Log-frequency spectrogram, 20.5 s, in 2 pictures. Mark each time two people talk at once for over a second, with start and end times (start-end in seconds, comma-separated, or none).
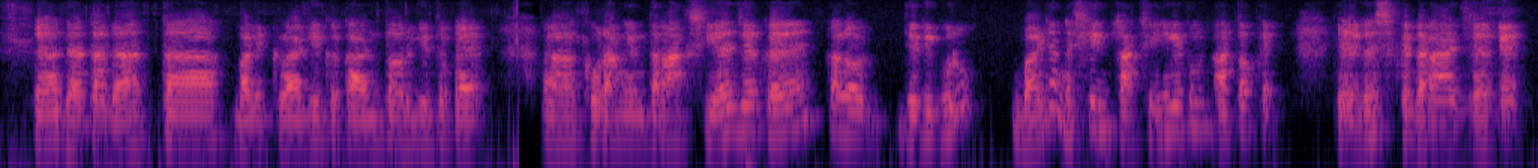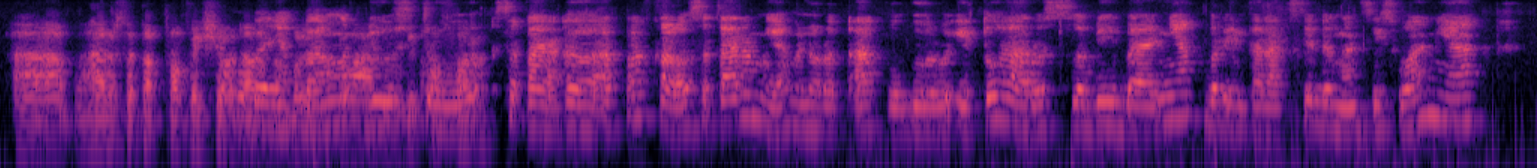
11.8-13.2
